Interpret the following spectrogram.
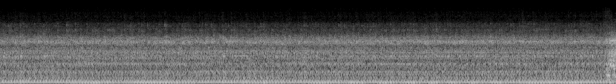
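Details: Cub Cadet 782 garden tractor with rebuilt 42-inch snowblower, started after sitting a couple days: steady even idle, smooth low thrum, no knocks, misses or rattles; engine healthy.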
